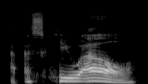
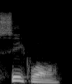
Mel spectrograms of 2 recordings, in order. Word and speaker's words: SQL: We're going to be learning about SQL, also known as SQL. The weirdos pronounce it SQL, and us cool people pronounce it SQL.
